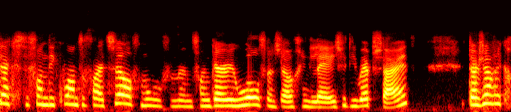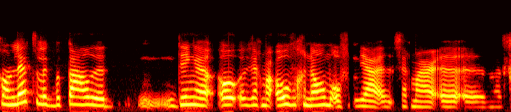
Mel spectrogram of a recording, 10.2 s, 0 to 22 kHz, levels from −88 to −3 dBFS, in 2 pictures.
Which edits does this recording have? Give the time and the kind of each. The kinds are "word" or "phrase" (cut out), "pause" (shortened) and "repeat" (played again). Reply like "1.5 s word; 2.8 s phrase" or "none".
1.9 s word; 8.6 s phrase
